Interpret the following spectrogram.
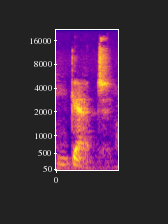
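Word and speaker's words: Göth: It's spelled kind of weird, but it says it's pronounced Get.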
